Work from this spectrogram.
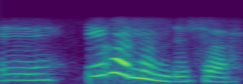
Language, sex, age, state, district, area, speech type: Nepali, female, 30-45, West Bengal, Darjeeling, rural, conversation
